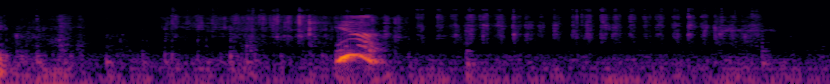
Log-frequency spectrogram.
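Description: Manual toothbrush scrubbing a child's teeth: faint, quick, scratchy brushing strokes. One short voiced sound breaks in about two and a half seconds in.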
